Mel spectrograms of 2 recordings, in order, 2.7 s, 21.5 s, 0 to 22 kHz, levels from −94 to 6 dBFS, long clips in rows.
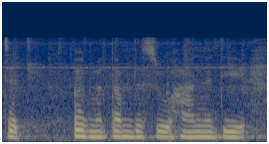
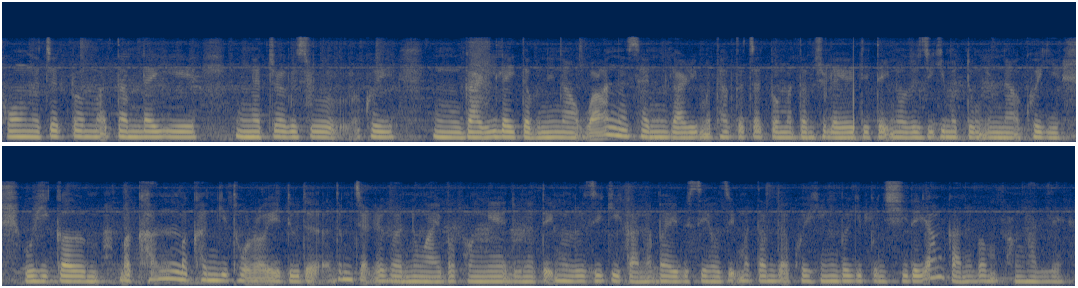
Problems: none marked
